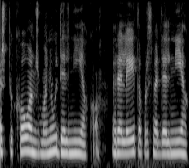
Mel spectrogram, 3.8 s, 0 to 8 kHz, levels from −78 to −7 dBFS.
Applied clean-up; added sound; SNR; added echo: neural mask model Resemble Enhance denoiser.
